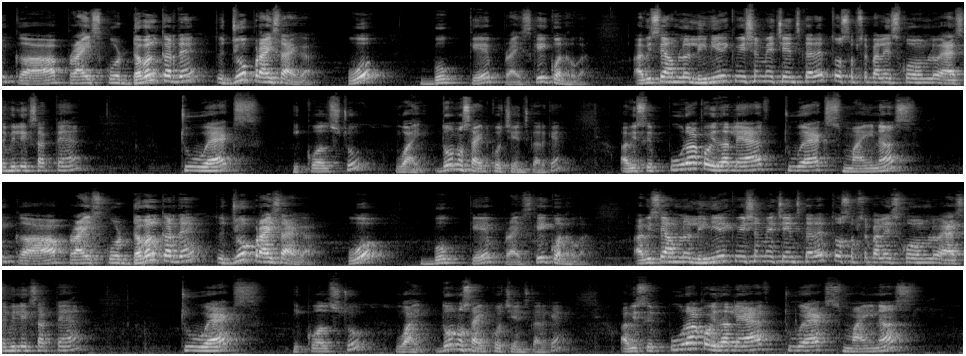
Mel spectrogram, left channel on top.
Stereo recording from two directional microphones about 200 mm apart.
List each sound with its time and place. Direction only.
0.2 s speech: 35° left (ahead or behind)
11.3 s speech: 35° left (ahead or behind)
